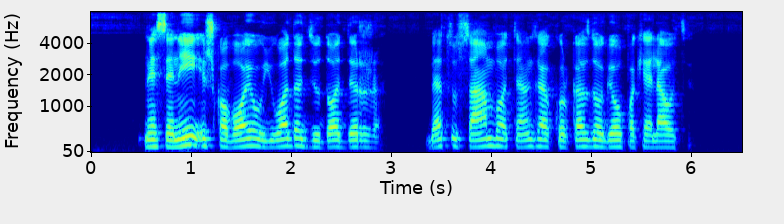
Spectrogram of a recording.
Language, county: Lithuanian, Telšiai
